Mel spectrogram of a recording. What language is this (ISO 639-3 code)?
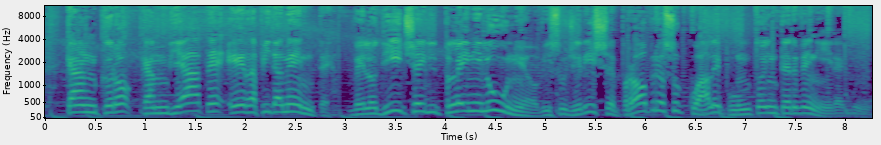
ita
